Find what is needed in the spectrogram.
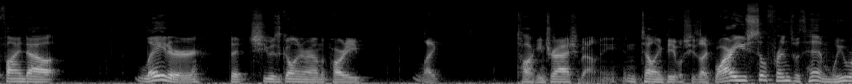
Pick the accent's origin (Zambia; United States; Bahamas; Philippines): United States; Texas; And I've heard lots of I'm from Texas, so I've heard lots of stories like that.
